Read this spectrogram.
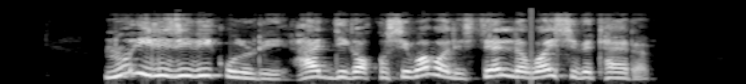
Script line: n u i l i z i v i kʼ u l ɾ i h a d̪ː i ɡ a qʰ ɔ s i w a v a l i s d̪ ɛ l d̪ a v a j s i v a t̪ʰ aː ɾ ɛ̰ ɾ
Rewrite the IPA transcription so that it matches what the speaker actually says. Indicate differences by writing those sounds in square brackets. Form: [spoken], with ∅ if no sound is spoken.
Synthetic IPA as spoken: n u i l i z i v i kʼ u l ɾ i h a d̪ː i ɡ a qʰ ɔ s i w a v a l i s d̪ ɛ l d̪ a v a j s i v [ɛ] t̪ʰ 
